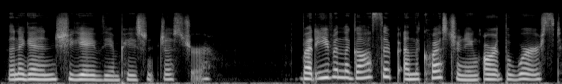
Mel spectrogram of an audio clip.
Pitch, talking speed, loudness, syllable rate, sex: 250 Hz, 180 wpm, -19 LUFS, 6.0 syllables/s, female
